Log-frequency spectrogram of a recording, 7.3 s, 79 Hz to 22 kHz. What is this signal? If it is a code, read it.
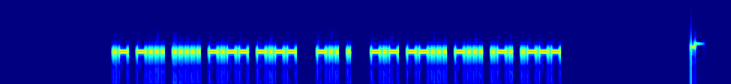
Morse code, heard as a keyed tone, about 40 wpm, 700 Hz. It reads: AB5YY DE K7BRJ
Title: USA Callsign DE Callsign - 5 Characters - 40wpm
